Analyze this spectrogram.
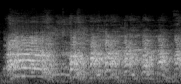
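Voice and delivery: loud villain cackle with a shout; evil laugh. Acted. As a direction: throw back your head and cackle. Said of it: "Then do your evil laugh".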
